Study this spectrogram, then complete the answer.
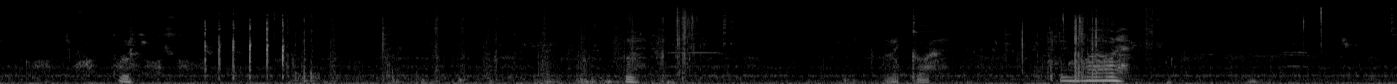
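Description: Small stones click and rattle as fingers dig.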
